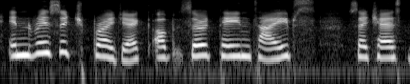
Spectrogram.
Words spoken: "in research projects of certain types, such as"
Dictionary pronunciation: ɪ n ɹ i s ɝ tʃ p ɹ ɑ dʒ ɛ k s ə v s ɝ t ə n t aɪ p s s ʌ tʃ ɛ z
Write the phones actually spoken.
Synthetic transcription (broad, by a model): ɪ n ɹ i s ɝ tʃ p ɹ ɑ dʒ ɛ k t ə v s ɝ t ə n t aɪ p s s ʌ tʃ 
